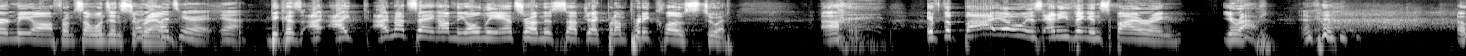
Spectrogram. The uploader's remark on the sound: Recorded live.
